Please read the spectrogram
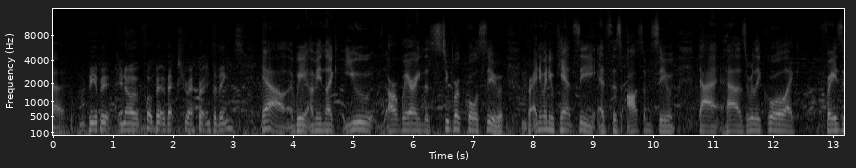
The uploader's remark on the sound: live coverage of the Leeds Pride Event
